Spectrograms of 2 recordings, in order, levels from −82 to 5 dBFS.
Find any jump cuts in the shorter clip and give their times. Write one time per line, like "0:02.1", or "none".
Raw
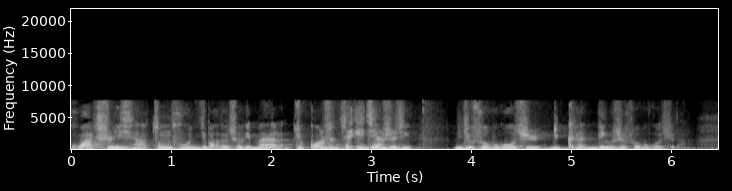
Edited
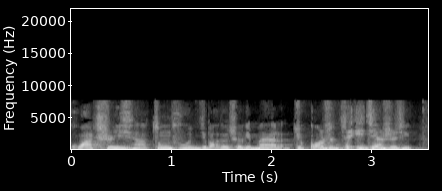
none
